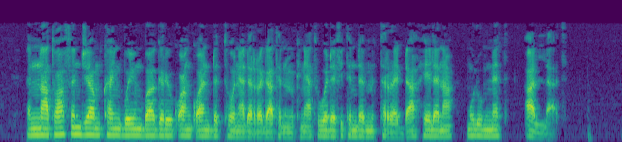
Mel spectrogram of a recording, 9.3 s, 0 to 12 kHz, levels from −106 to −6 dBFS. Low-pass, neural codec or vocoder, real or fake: 7.2 kHz; none; real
